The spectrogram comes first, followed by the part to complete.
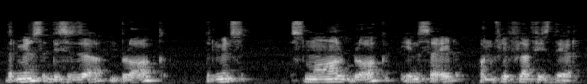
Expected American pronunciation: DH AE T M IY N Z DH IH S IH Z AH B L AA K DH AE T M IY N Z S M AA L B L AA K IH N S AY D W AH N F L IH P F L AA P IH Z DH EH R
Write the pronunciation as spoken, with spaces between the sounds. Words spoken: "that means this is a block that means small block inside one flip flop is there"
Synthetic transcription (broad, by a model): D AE T M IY N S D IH S IH Z AH B L AA K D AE T M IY N S M AA L B L AA K IH N S AY D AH N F L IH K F L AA F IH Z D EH R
